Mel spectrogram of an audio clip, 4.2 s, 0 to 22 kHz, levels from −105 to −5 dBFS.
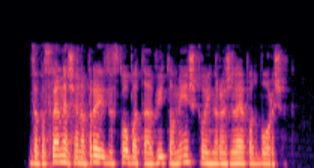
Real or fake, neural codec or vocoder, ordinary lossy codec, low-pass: real; none; none; 7.2 kHz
